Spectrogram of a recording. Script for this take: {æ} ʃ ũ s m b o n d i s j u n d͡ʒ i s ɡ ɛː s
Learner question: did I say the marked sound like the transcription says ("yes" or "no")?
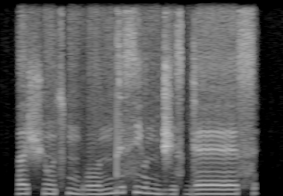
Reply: no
